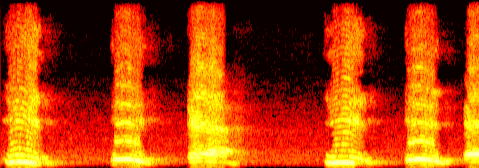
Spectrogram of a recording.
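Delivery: ই and এ each said alone, lips spread wide; teacher showing spread vowels; spread vowels demo. Shown as a demonstration. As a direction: sound out ই, এ, এ one at a time. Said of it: "প্রসারিত হচ্ছে".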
